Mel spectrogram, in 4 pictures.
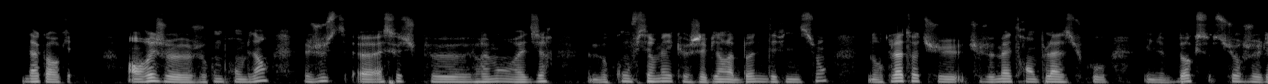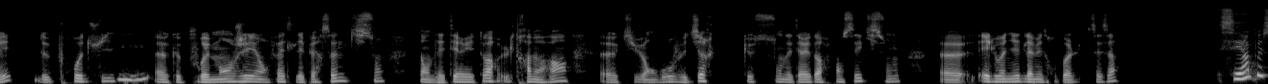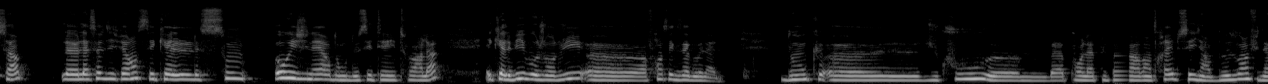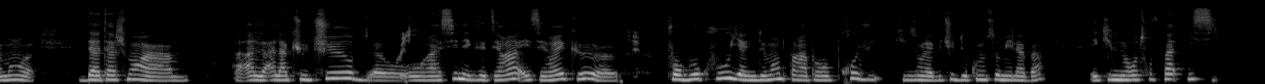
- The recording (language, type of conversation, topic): French, advice, Comment trouver un produit qui répond vraiment aux besoins de mes clients ?
- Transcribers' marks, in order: tapping; other background noise; stressed: "originaires"; drawn out: "heu"; stressed: "produits"; stressed: "ici"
